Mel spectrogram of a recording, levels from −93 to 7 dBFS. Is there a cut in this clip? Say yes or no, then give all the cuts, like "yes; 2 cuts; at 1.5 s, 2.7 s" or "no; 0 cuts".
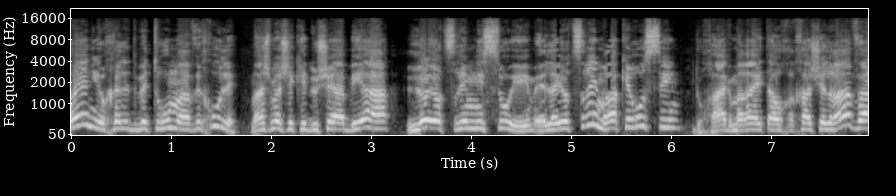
yes; 2 cuts; at 1.7 s, 6.1 s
